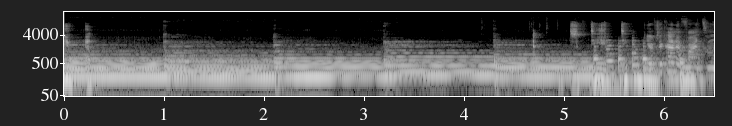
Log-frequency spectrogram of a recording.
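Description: Rhodes electric piano loop previewing in E minor: held chords that change about once a second in a steady pattern.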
